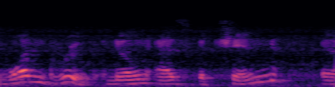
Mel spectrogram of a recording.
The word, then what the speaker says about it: Qin: Over time, though, there is one group known as the Qin, and I know it's with a Q, but it's pronounced Chin.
